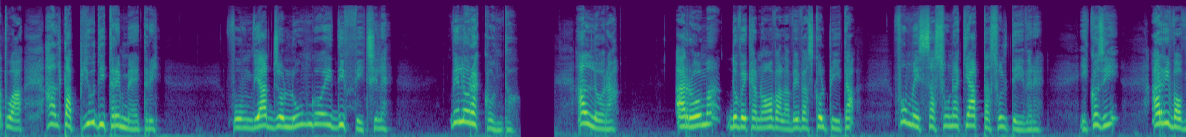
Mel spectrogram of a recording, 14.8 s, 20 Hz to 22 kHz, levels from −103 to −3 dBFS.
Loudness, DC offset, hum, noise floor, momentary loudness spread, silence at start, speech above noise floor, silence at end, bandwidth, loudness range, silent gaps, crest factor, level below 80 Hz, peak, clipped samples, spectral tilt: -28 LUFS; under 0.1%; none; -69 dBFS; 13 LU; 0 s; 41 dB; 0 s; 19 kHz; 4 LU; 6.49-6.92 s; 20 dB; -58 dBFS; -10 dBFS; under 0.1%; -4 dB/octave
